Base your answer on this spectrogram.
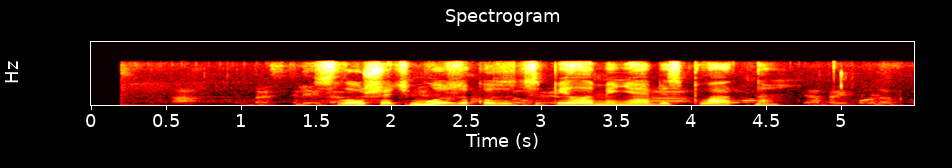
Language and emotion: Russian, neutral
